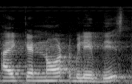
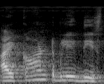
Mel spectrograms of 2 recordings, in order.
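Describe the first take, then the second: First: Cannot is said in full as two words. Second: Cannot is shortened into the single word can't. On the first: It sounds less fluent. The speaker calls it wrong. "अगर आप ऐसे बोलेंगे कि" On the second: It sounds more fluent. The speaker calls it right. "एक तरह से fluency आती है"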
